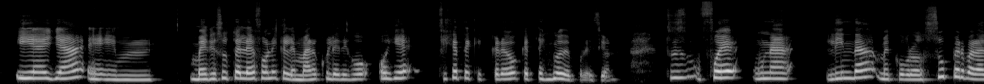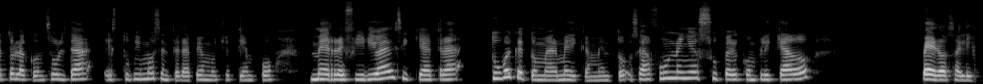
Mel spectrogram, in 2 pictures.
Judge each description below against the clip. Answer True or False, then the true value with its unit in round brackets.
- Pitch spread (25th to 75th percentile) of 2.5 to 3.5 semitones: False (3.9 semitones)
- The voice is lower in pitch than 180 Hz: False (235 Hz)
